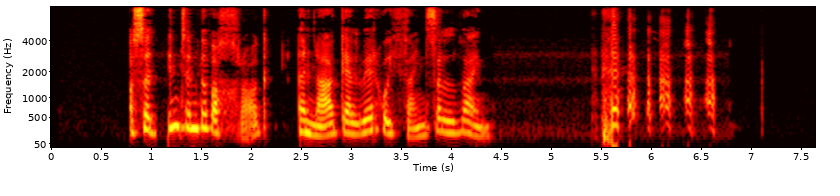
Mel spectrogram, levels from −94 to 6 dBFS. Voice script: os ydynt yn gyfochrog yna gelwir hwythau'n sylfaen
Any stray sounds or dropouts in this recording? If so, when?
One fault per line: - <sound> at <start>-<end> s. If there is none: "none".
- dropout at 1.1-1.2 s
- laugh at 5.4-6.7 s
